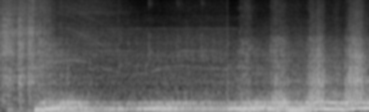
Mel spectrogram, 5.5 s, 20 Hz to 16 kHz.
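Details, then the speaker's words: Nissan S14 drift car started and revved gently with the new exhaust pipe too short to meet the blast pipes, just resting on the hangers and unconnected: loud, raw, blatty note rising and falling with throttle, an exhaust leak at the gap. "I didn't want to rev it too much, but it's kind of disappointing that I couldn't get this exhaust on."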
